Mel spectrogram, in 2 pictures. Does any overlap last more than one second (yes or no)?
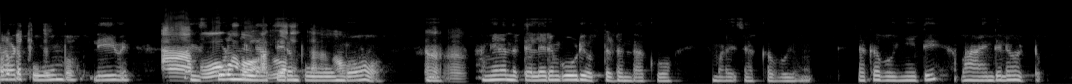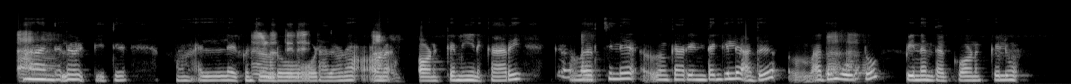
yes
